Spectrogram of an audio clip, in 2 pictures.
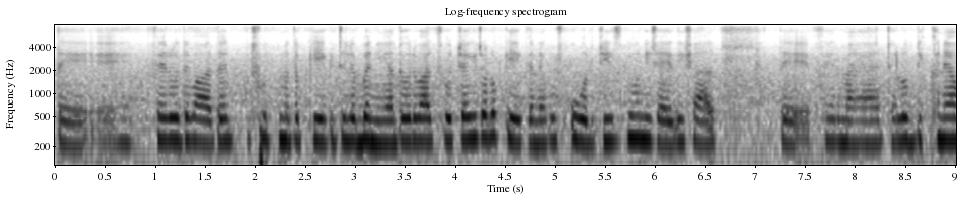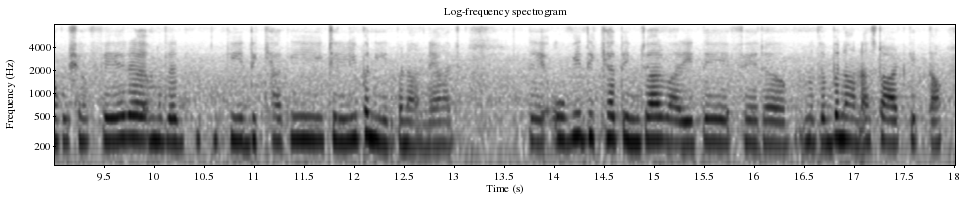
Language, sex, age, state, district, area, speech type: Dogri, female, 18-30, Jammu and Kashmir, Samba, rural, spontaneous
